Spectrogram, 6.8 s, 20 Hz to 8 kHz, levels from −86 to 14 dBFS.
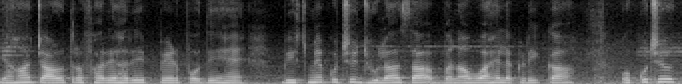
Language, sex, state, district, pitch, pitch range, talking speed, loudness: Hindi, female, Bihar, Katihar, 205 Hz, 195-215 Hz, 175 wpm, -17 LUFS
